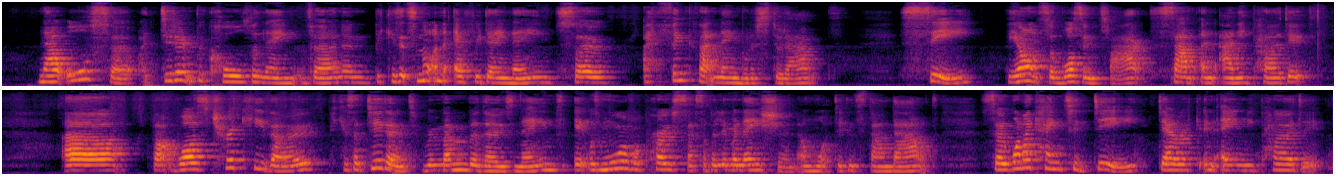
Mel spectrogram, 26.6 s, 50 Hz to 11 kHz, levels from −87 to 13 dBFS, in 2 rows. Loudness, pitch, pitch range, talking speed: -22 LUFS, 215 Hz, 190-250 Hz, 150 wpm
